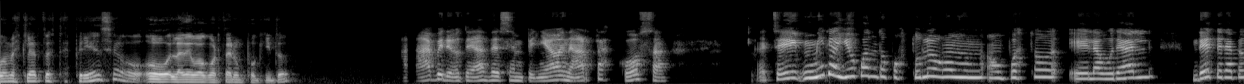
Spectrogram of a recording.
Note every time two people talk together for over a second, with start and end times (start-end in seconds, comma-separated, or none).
none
